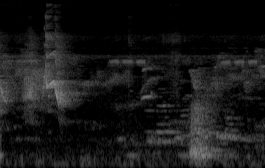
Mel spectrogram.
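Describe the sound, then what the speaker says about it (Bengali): Birds chirp and twitter on a morning outdoors, two brighter bursts of calls standing out against a quiet, steady ambient background. "পাখির কিচিরমিচির শব্দে সকাল,"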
